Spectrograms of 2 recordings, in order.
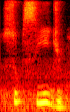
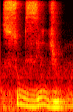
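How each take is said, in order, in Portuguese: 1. A consoante do meio soa como um s. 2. A consoante do meio soa como um z. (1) "vamos fazer a leitura do S aí para a gente estar sempre falando corretamente" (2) "Força aí o S com som de Z"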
